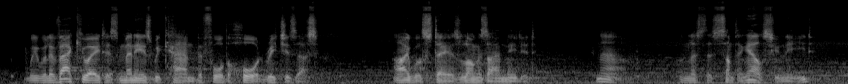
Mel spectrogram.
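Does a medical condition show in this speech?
No.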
